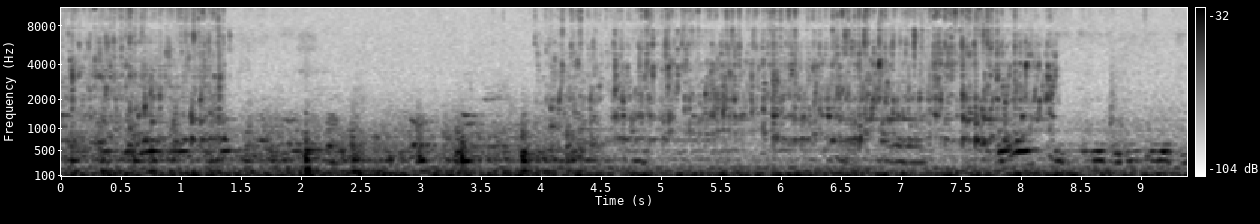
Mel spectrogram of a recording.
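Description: Water pours and trickles into a pot.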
